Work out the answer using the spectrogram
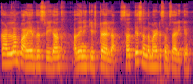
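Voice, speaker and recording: A woman's voice: lowish voice, fairly quick, a little mellow, natural voice. A hurt young woman in a retold television drama, pressing her friend with one reproachful question after another, as a narrator puts her on. She pleads and scolds in an everyday voice.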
